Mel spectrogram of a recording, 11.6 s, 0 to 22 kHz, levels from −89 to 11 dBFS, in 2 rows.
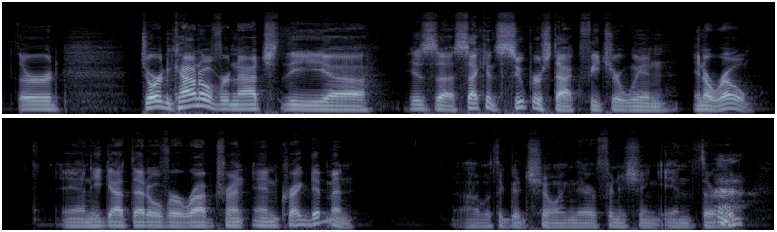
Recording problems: none

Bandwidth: 15.5 kHz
